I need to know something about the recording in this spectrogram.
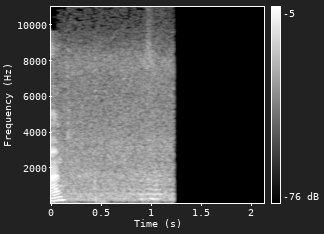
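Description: Honeybees buzzing steadily around an open hive for about a second, then the sound cuts off suddenly.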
